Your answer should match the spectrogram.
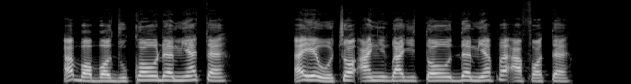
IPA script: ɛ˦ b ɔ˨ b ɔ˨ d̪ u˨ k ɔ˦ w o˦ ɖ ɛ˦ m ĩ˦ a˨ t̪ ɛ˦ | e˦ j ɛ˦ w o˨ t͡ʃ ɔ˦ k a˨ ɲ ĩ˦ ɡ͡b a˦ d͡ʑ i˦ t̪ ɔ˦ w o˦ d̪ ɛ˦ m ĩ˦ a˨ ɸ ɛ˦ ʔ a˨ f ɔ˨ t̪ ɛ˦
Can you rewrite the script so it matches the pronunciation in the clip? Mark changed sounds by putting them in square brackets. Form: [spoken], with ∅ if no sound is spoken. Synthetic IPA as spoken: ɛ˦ b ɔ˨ b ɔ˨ d̪ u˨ k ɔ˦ w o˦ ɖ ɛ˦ m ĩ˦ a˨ t̪ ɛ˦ | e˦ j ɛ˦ w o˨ t͡ʃ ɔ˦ [ʔ] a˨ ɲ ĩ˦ ɡ͡b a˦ d͡ʑ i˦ t̪ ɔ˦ w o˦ d̪ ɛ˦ m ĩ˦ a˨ ɸ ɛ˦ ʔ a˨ f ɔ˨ t̪ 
